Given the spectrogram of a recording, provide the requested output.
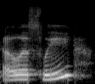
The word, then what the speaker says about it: Ellis Leigh: Is it Ellis Leigh? Yep.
